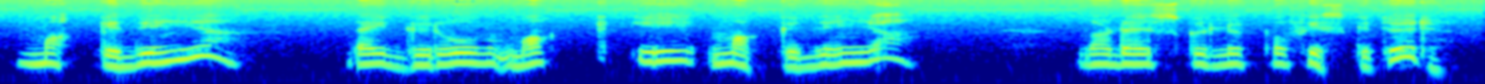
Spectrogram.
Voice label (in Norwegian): "makkedynje", Numedalsmål; Substantiv hokjønn; Veggli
